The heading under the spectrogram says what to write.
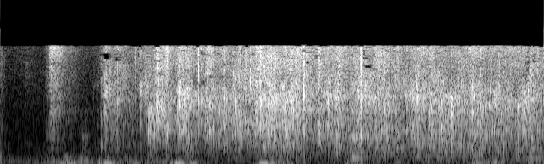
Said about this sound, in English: It's been interesting to observe how the clapping has become more enthusiastic as the evening goes on, which is not the normal pattern, so that's a tribute to our speakers.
